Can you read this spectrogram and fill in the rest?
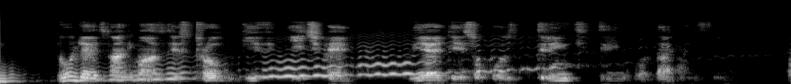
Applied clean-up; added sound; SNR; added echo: neural mask model DeepFilterNet 3.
